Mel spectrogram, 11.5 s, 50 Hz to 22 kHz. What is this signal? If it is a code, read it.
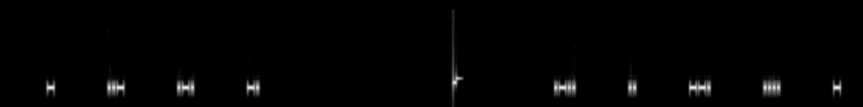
Morse code, heard as a keyed tone, about 40 wpm, spaced as for 11 wpm, 690 Hz. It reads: TURN LIGHT
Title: 8x Character Spacing - Top 200 Words - 40wpm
